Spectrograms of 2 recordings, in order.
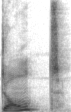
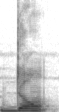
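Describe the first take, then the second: First: The final T is fully released. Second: The final T is stopped without air release.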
